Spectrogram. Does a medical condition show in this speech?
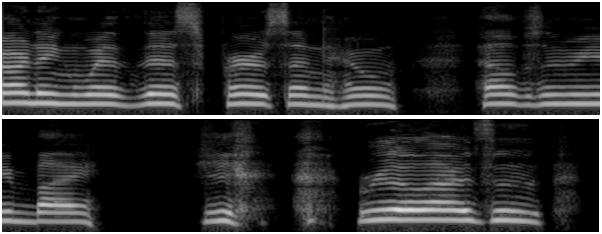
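Yes: primary lateral sclerosis.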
